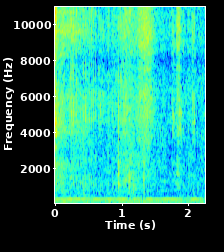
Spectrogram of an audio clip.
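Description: Quiet hearing-room tone: a steady low electrical hum with a couple of faint clicks.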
